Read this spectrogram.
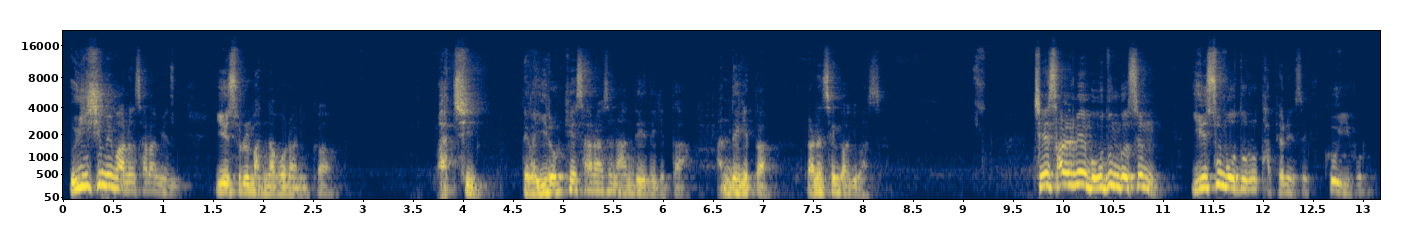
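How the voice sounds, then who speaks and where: A middle-aged male pastor preaching a sermon, swinging between loud exhortation and hushed asides. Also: fairly high pitch.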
